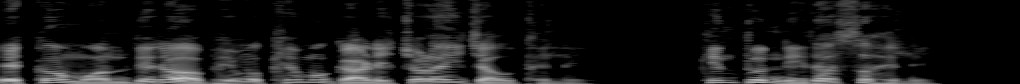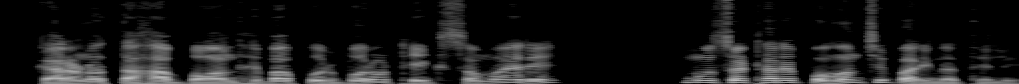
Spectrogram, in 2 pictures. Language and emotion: Odia, sad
